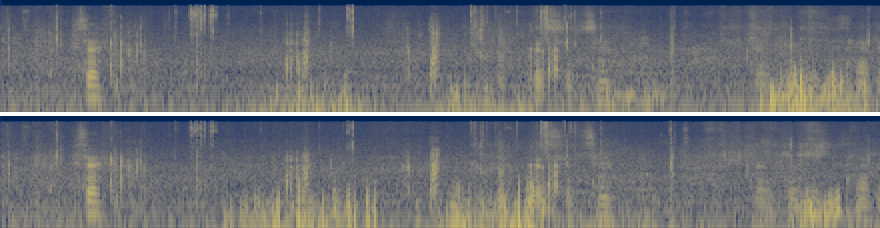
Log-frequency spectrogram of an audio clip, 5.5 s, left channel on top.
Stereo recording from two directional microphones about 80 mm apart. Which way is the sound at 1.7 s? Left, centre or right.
Left.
